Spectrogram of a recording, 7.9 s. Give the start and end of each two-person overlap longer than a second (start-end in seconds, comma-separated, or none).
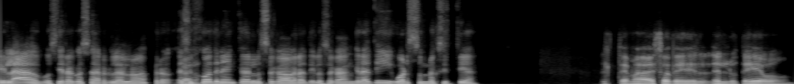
none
